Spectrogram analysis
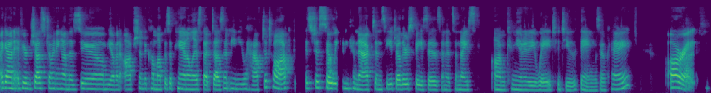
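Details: Adult woman speaking; normal voice.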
